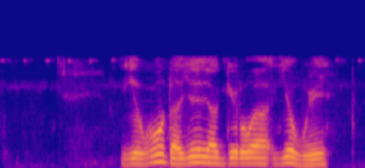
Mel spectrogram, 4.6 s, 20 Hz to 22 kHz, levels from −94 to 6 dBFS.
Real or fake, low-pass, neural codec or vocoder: fake; 5.4 kHz; codec, 16 kHz, 2 kbps, X-Codec, HuBERT features, trained on LibriSpeech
